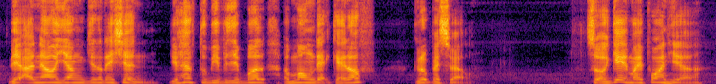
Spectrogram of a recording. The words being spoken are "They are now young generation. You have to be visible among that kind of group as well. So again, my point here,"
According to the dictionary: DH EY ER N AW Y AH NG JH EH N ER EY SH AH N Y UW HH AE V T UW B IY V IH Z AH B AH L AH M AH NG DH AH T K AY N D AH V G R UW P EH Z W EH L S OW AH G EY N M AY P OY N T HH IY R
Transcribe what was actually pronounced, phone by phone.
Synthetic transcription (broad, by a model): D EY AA N AW Y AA NG JH EH N ER EY SH AH N Y UW HH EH F T UW B IY V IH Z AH B AH L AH M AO NG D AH T K AY N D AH F G R UW P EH S W EH L S OW AH G EY N M AY P OY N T HH IY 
